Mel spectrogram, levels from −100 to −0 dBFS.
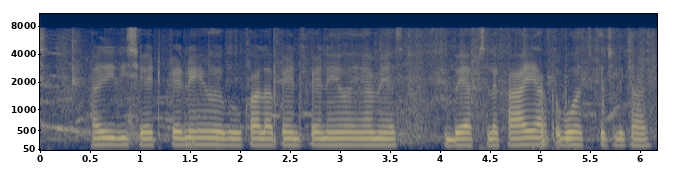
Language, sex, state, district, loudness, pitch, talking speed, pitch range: Hindi, male, Chhattisgarh, Rajnandgaon, -33 LUFS, 155 Hz, 185 wpm, 150-160 Hz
